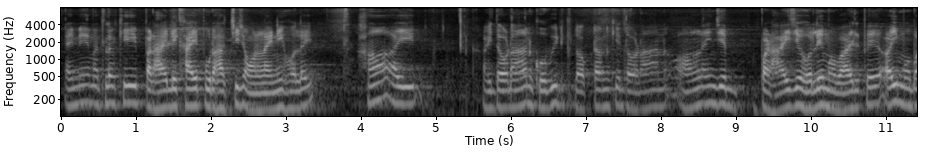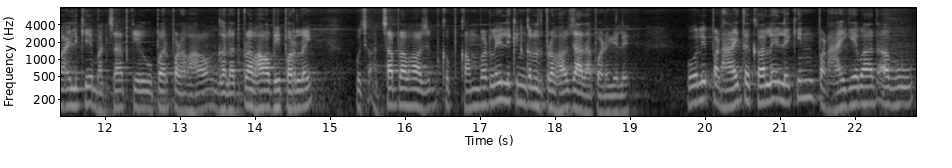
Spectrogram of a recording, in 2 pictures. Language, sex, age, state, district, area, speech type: Maithili, male, 18-30, Bihar, Sitamarhi, rural, spontaneous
